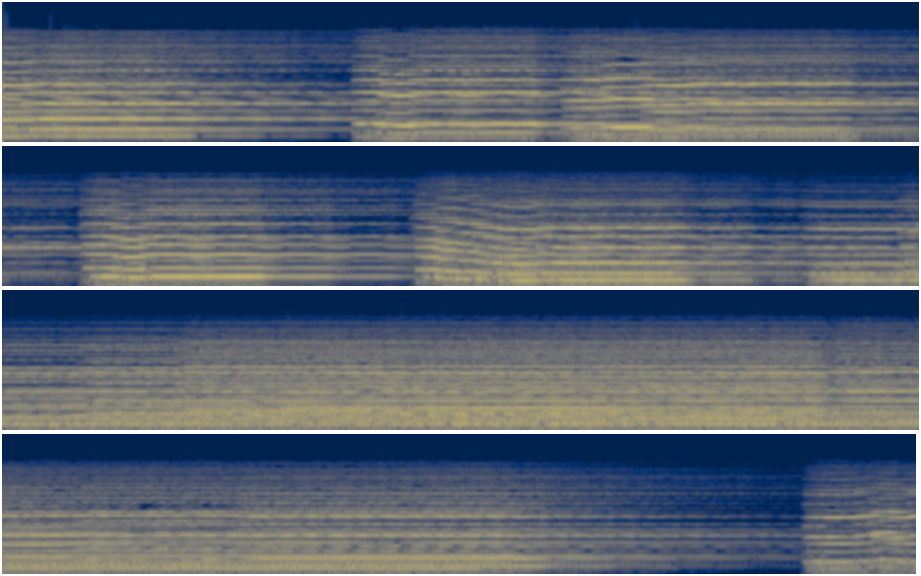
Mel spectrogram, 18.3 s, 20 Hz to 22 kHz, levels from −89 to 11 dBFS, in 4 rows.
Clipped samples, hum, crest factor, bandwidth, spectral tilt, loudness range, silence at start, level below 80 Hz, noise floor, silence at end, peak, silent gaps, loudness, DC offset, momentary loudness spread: under 0.1%; none; 16 dB; 11 kHz; -5 dB/octave; 5 LU; 0 s; -42 dBFS; -43 dBFS; 0 s; 0 dBFS; none; -15 LUFS; 0.6%; 13 LU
